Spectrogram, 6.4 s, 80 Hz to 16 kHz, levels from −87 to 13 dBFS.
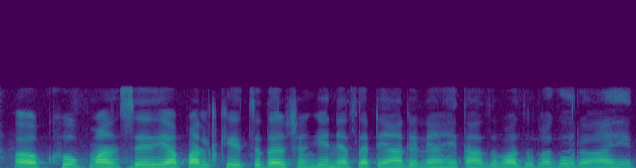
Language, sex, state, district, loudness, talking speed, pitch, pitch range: Marathi, female, Maharashtra, Solapur, -24 LUFS, 115 wpm, 220 Hz, 220-230 Hz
